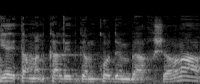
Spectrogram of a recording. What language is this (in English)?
Hebrew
